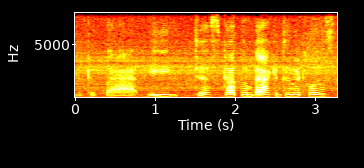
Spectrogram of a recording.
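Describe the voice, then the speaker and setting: A woman reading a picture book aloud to children in an animated storytelling style, pausing to put questions to the listeners. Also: lowish voice, background noise. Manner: interactive, prompts listeners with questions. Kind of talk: animated read-aloud with asides to young listeners.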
